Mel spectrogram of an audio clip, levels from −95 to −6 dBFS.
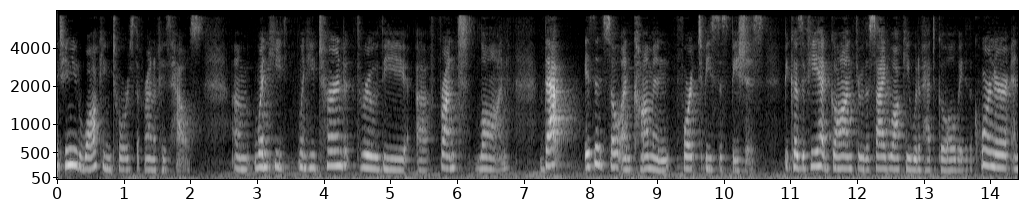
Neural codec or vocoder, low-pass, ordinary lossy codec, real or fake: codec, 16 kHz, 0.4 kbps, LongCat-Audio-Codec; 7.2 kHz; MP3, 48 kbps; fake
